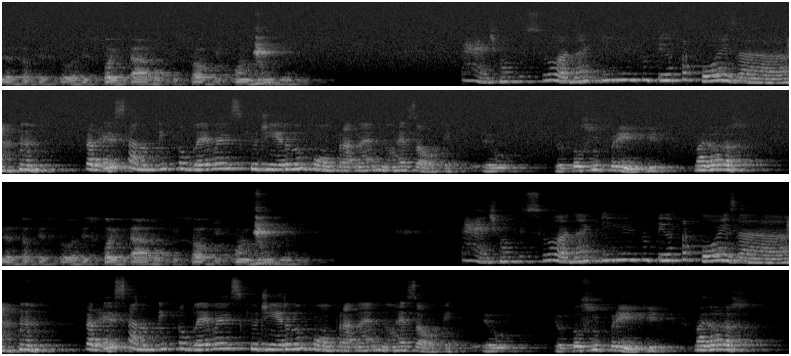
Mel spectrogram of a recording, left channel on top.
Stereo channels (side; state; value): left; noise; hiss, 12 dB below the sound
